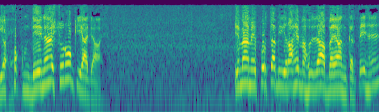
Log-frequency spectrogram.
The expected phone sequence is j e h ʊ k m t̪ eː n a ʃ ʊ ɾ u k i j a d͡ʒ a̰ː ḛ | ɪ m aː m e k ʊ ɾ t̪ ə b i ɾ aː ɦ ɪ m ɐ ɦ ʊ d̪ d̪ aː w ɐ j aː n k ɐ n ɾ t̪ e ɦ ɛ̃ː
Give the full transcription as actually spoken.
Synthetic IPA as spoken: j e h ʊ k m d̪ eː n a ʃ ʊ ɾ u k i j a d͡ʒ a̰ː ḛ | ɪ m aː m e k ʊ ɾ t̪ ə b i ɾ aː ɦ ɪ m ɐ ɦ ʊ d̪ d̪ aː b ɐ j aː n k ɐ ɾ t̪ e ɦ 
